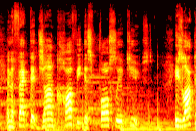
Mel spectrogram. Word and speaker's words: Coffey: John kept saying, "Your name is John Coffey." "Yes, sir, boss. Like to drink, only not spelled the same."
